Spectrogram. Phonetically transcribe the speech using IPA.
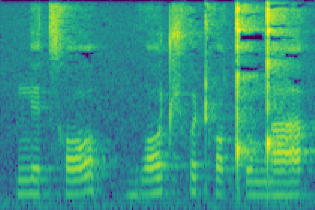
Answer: ŋet͡sʰɔ | bwɔ t͡ʃʰʊʈʰɔǃʼoŋ͡ǃa

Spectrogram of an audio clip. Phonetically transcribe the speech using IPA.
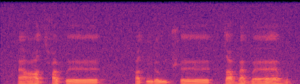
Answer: aʕɐtˤ ħufəː | utˤŋɡuːt͡ʃʰəː | tˤuv avɐːv

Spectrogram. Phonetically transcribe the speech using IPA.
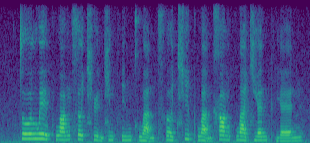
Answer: t̪o˥ʊ̯ lwe˥˩ɪ̯pʰwɑ˧˥ŋ sɤ˥˩t͡ɕʰy̰˨˩nɕy˦n pʰi˧˥ŋkʰwa̰˨˩nt͡sʰɤ˥˧ t͡ɕʰi˥˩pʰwa̰˨˩nxɑ˥˧ŋ kwä˥˩t͡ɕjɛ˥n pʰjɛ˧˥n

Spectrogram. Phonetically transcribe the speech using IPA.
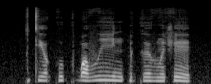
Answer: tʲɔːkukɓɔ viːnk͡pɪk ʏvə̃ ʃẽ

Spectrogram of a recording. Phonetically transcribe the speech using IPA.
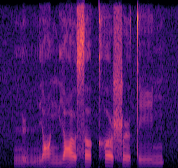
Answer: n̪y̰˨˩nn̪jɑ˦ŋ jɑ˥˨ʊ̯sɤ˥˨kʰɤ˥˨ ʂɻ̩˥˨t̪i˦ŋ

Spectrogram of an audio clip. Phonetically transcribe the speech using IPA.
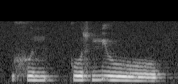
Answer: xʷimkːusmʲuː

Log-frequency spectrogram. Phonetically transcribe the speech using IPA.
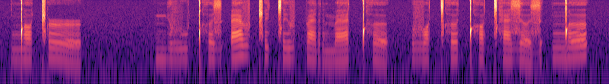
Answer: ŋ͡ǃʌǁə˞ | mʲʌvuǃʰəzʔæv ǁɪǀɪv pærmæ ǃʰə | vʌǀʰə ǃʰʌǀʰæzəz | ŋ͡ǃə

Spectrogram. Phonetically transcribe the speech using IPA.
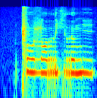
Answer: ǁoɮɔ rəçrəŋi

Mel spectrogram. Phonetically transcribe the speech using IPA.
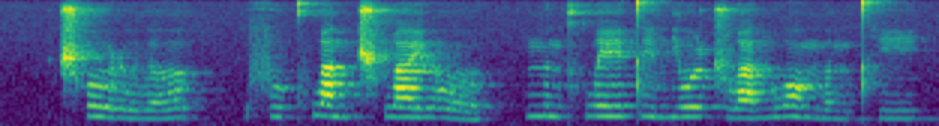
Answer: ʈ͡ʂʰo˥˩ʊ̯ɻu˨˩lɤ˧˥ | fu˧˥kʰwa˥˩n ʈ͡ʂʰwa˥ɪ̯ɻo˥˩ʊ̯ | n̪ə˥˩nkʰwe˥ɪ̯t̪i˥˩n̪jo˥ʊ̯ ʈ͡ʂwa˧˥nwɔ˥˧ n̪ɤ˥˩ŋt̪ʰi˥

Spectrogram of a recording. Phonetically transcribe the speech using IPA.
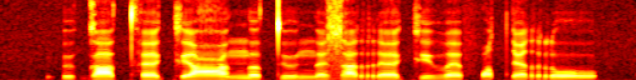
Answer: ʔʉɡa t̪ʰɛkʲa ʕən̪ə t̪ʉn̪ɛzar ɛkʲʉβɛ fatˤɾʲɛro

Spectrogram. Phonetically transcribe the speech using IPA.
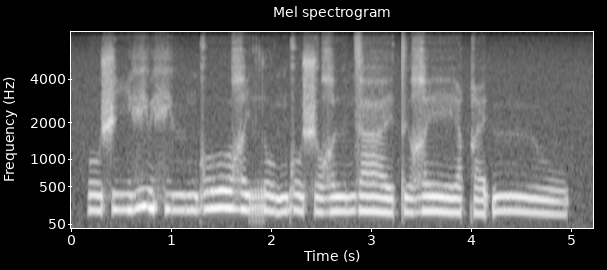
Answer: oʃiːvʲʉ fʲʉːŋɡoː ʁiro ŋɡo ʃoʁɨːnzaːe̯ tɨʁeː qeʔʉːw

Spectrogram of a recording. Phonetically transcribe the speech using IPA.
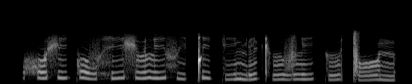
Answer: xo˧˥ʃi˧˥ko˥˩v hi˧˥ʃɯ˧˥ li˧˥fi˨˩˦ǃi˥˩ ki˩˧˩n ɽi˧˥ʈʰɯ˩˧˩v li˧˥ kɯ˩˧˩ǀo˩˧˩n

